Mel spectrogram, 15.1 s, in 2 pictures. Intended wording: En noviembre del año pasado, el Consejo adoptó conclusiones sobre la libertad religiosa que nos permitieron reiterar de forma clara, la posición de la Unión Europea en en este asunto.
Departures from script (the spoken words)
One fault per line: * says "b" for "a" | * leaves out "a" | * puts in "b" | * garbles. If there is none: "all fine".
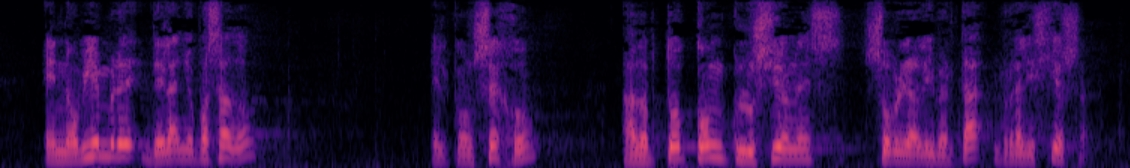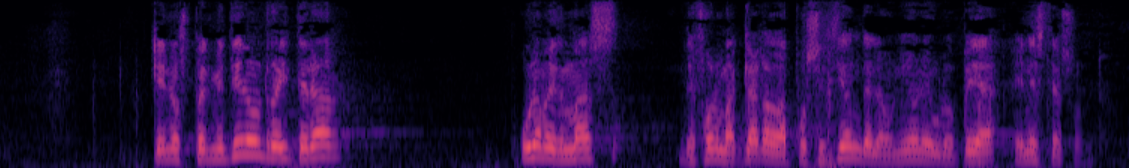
* puts in "una vez más"
* leaves out "en"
